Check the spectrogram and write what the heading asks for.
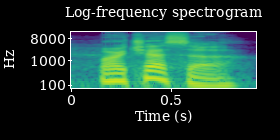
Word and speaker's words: Marchesa: I like the way they do it on the website. Marchesa. – Marchesa. That's how we originally pronounced it, and then we switched to Marquesa, and then we found out that Wizard wants us to pronounce it Marchesa.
